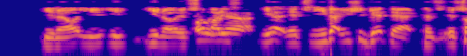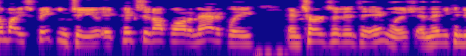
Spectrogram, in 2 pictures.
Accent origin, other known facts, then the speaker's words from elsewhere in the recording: Maryland, United States; also born or lived in Washington, D.C.; I grew up in Maryland, in D.C., in that area.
